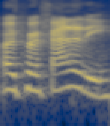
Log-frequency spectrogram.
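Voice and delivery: ordinary talk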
